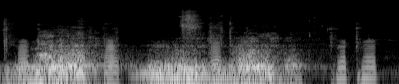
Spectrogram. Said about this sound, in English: So now you hear bear growling and the music, which is twice as disturbing as far as I'm concerned.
